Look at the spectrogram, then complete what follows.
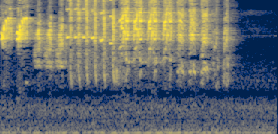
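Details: Song phrase of the endangered yellow-faced siskin of northeastern Brazil. A bright high whistle opens into a fast, even, buzzy trill of about twenty pulses, then stops abruptly into quiet.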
